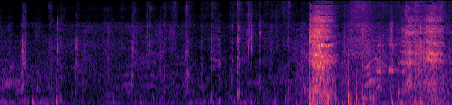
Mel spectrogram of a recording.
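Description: A runner's footsteps on a paved path, light regular strikes a few times a second. From about four seconds in, loud heavy panting breaths close to the microphone.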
